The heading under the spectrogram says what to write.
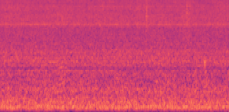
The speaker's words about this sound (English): Yeah, definitely final approach. How do you know? Because the engines have gone down a little bit more.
